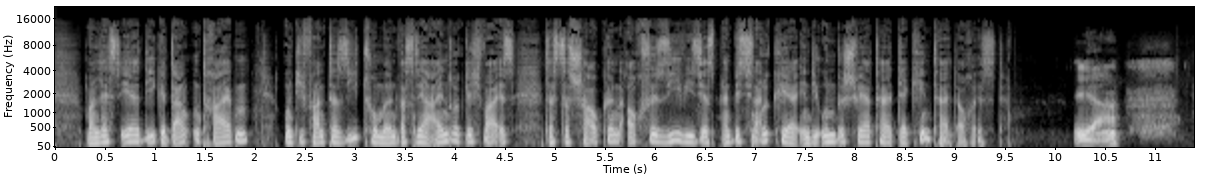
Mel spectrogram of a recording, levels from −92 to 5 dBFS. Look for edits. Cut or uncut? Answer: cut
